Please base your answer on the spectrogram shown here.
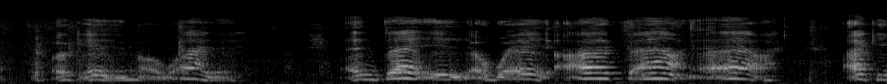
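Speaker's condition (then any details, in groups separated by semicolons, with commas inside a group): Cerebral palsy; balance and speech most affected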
